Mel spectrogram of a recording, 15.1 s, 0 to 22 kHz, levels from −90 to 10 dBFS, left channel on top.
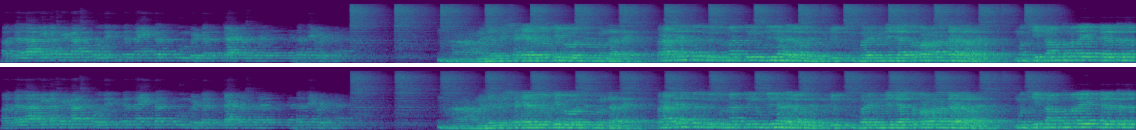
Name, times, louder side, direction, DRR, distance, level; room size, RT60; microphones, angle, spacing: voice 1, 0.0-4.5 6.4-6.6 7.0-7.5, equal, 20° right, -13 dB, 0.7 m, -33 dB
sound 1, 4.7-14.2, left 3 dB, 50° left, 0.5 m, -41 dB
voice 2, 5.8-15.1, right 1 dB, 5° left, -13 dB, 1.2 m, -24 dB
3.1 x 2.7 x 2.2 m, 1.5 s
head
